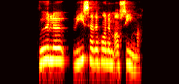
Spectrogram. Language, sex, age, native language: Icelandic, female, 40-49, Icelandic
